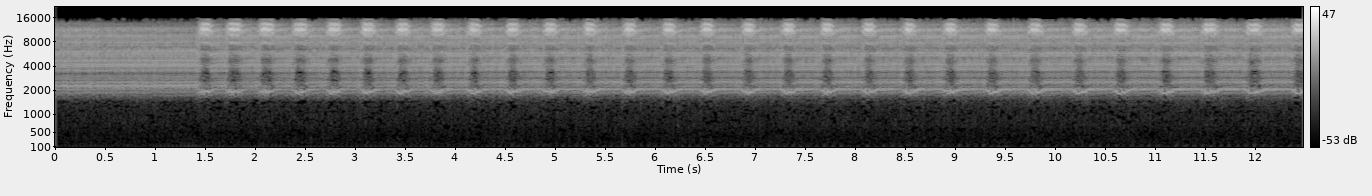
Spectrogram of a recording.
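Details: Loud, shrill wild cicadas in the wilderness: a steady buzz breaks after about a second into rapid pulsing, with regular bursts repeated roughly every half second.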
